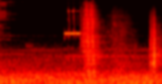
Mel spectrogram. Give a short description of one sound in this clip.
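A card reader gives a short beep.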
